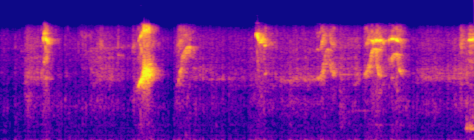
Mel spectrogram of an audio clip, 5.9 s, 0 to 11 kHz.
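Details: Hand-fed white-faced cockatiel chick, 22 days old, one of a captive brood, still hungry: scattered short rising squeaks and chirps, one louder harsh squawk, and soft wavering whistled notes between them.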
